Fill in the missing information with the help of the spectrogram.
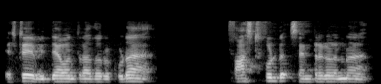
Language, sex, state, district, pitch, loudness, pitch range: Kannada, male, Karnataka, Bijapur, 135 Hz, -16 LUFS, 125-135 Hz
